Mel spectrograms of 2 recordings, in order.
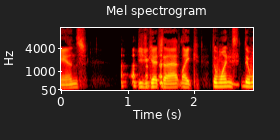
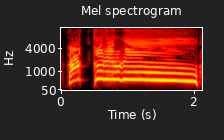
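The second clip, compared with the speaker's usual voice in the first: high, slow shouted rooster crow; 3 dB louder, much slower than usual. Retold or imitated. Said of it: "a silhouette of a dinosaur that goes off on a cliff and goes".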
